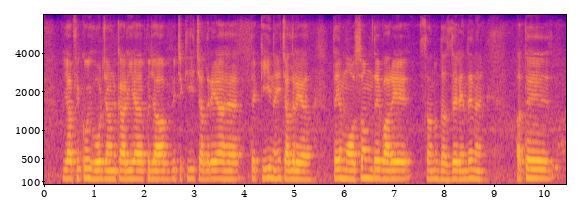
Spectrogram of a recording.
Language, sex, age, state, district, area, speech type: Punjabi, male, 30-45, Punjab, Rupnagar, rural, spontaneous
